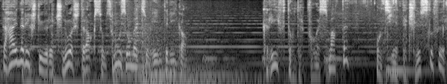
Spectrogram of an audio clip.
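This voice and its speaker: A man's voice: medium pitch, big pitch swings, measured pace, music in the background. A man with a Swiss German accent narrating a children's radio play in a dramatic storytelling style.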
